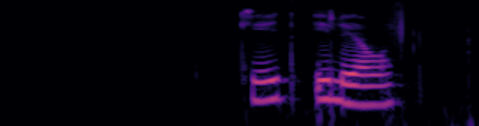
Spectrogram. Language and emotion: Russian, neutral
